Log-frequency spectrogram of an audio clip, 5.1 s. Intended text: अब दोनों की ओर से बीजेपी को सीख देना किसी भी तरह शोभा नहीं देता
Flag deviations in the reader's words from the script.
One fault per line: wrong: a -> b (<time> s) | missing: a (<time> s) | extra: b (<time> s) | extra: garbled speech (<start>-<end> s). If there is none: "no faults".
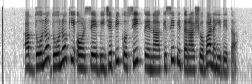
extra: दोनों (1.0 s)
